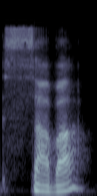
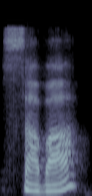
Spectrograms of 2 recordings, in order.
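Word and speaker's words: ça va: we can say this by K SAA and Sava so K means Howa means How does it go how is it going you can also say Sava when asking a question so it could be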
